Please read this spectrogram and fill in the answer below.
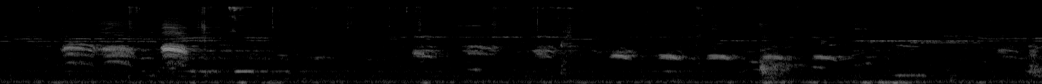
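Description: A bird calling over and over: a few loud calls in the first two seconds, then a steady run of shorter calls about two a second.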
